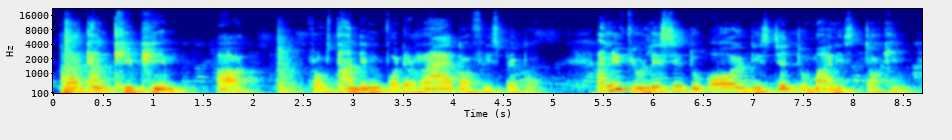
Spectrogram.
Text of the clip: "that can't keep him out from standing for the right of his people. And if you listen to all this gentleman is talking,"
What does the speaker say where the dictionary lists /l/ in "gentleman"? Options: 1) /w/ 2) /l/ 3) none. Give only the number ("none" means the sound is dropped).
3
